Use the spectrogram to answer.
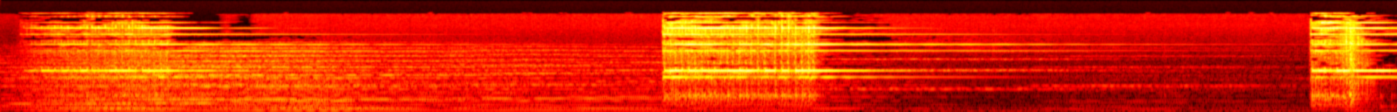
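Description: A telephone bell rings as a nurse calls a husband about his wife, in three bright, metallic bursts separated by quiet gaps, with the sound fading and lingering after each burst; no voices.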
